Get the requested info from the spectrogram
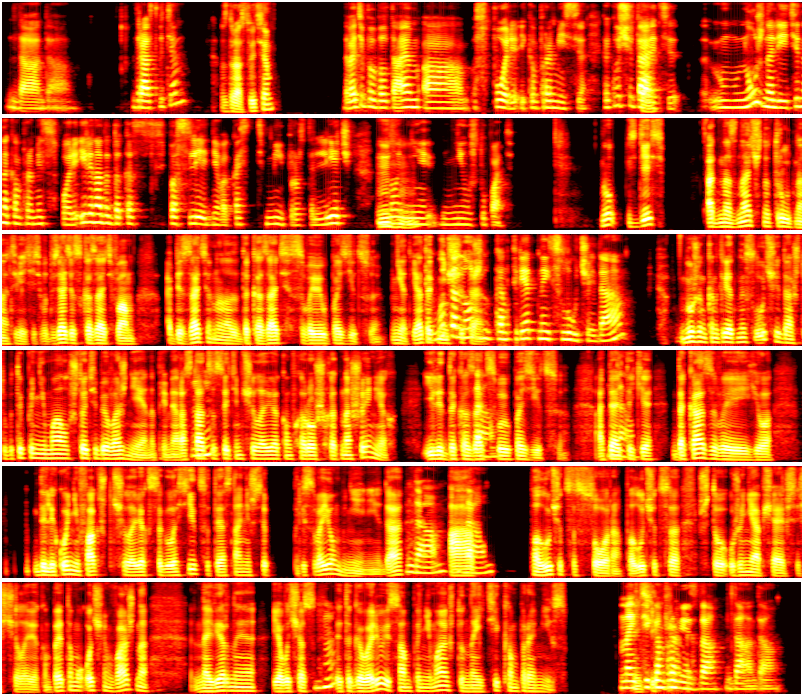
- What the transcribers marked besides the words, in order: tapping; background speech; other background noise
- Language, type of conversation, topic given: Russian, unstructured, Когда стоит идти на компромисс в споре?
